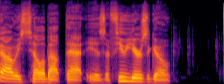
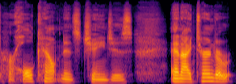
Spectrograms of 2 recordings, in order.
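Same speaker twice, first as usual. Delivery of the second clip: normal talking voice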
